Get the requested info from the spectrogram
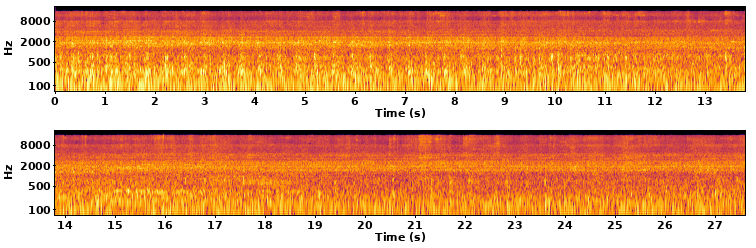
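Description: Empty steel coal hopper cars of a freight train rolling past, their wheels rumbling and clattering on the rails, the sound slowly growing quieter.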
